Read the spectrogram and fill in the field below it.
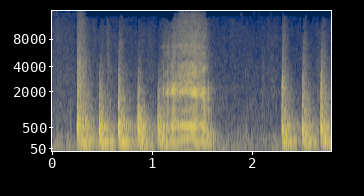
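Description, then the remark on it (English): A fist pounds heavily on the door of a room in two loud bursts, about five quick thuds, then a pause and three more. In the scene, Logan, played by Vincent Price, is pounding. A voice cries out briefly between them. “Logan, played by Vincent Price, opens the scene as he pounds on the door of your room.”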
